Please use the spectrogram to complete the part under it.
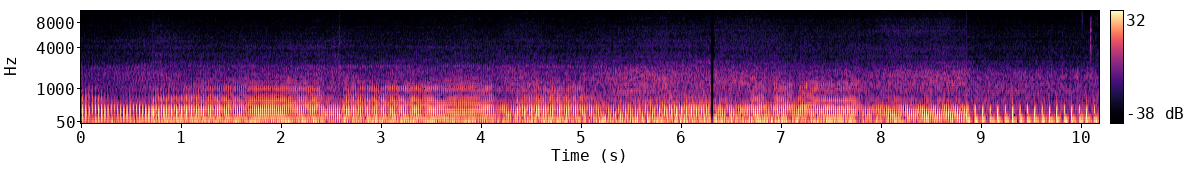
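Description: A Kawasaki KLX250 dirt bike engine running close and loud, holding steady revs with several rises and drops in pitch, then a rough rapid sputtering burst near the end.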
